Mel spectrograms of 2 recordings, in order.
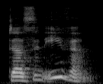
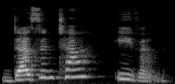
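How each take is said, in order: First: The words link directly with no extra vowel. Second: An extra vowel is inserted between the words. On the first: The speaker calls it right. "I want to check it with the linking sounds" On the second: The speaker calls it wrong. "not doesn't-a even"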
